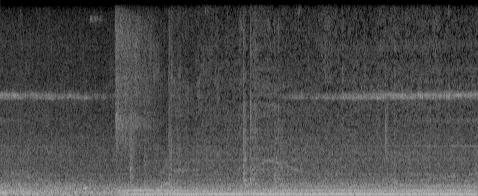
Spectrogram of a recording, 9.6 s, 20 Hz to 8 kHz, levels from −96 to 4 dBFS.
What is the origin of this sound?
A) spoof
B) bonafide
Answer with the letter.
A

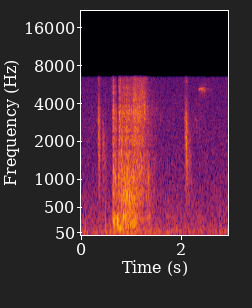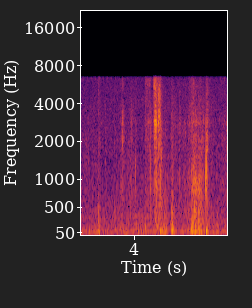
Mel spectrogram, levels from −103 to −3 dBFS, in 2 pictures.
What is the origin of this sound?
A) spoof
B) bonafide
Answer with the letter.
B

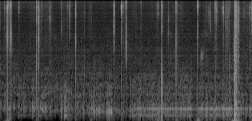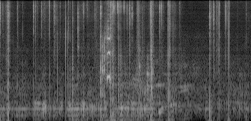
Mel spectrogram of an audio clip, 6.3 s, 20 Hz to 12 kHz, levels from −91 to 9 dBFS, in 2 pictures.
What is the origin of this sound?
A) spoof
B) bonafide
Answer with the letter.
A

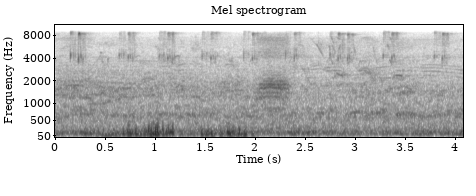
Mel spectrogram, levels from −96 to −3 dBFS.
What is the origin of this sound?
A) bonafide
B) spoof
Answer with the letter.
A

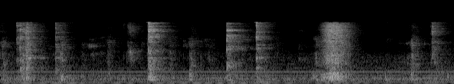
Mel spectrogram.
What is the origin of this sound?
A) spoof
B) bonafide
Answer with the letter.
B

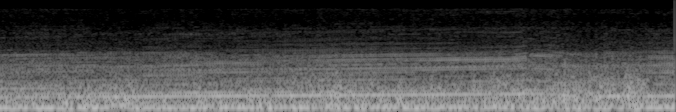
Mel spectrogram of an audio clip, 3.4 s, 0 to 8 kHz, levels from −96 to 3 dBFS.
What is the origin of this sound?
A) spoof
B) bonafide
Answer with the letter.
B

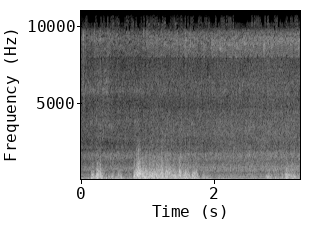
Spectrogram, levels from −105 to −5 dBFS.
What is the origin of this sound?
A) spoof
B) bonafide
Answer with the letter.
A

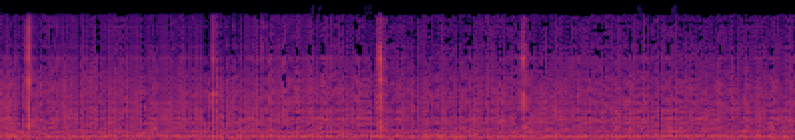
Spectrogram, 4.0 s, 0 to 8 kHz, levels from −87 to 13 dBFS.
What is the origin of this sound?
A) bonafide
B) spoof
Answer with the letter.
B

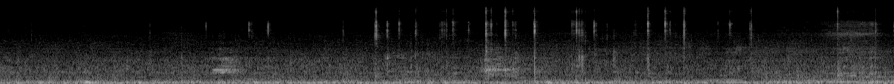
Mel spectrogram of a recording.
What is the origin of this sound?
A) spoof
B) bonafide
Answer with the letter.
A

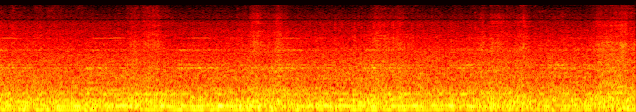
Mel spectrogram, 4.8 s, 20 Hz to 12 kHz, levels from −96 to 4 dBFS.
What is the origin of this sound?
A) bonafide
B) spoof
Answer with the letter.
B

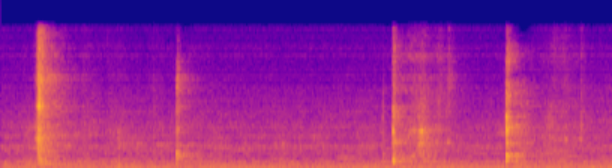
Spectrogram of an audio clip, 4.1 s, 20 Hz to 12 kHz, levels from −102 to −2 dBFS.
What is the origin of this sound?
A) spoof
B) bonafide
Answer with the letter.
A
